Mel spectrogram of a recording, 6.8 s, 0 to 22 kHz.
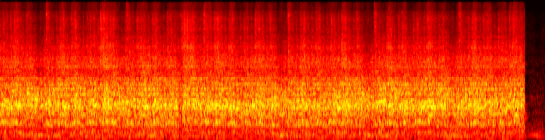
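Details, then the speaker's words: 1926 Oakland after 75 years, with gummy rings suspected: ragged, uneven firing catches for a few seconds, then cuts out abruptly; intake suction at the hand drops off and the engine stalls, cause unconfirmed. "Yeah, it's showing signs of life there no longer now we've done it. Yeah, Deader, it's gone."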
